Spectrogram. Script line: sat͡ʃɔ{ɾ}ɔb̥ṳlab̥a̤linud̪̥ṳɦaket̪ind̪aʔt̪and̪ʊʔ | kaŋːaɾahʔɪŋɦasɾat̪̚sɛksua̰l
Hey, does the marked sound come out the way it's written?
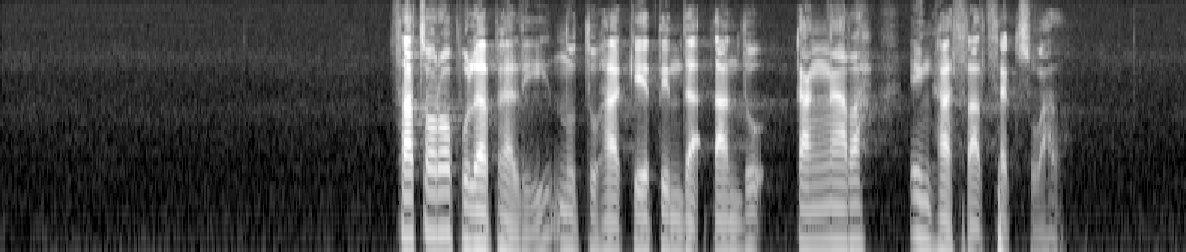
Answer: yes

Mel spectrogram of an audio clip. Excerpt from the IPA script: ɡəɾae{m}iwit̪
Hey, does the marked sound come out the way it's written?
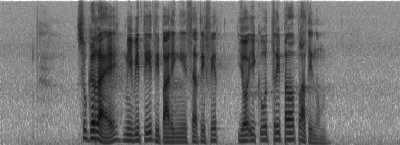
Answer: yes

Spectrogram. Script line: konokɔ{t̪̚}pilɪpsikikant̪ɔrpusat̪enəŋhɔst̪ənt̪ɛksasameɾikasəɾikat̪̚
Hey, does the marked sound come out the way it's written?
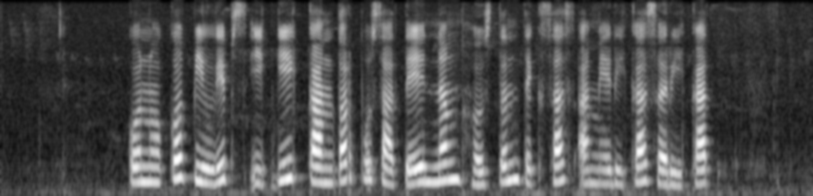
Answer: no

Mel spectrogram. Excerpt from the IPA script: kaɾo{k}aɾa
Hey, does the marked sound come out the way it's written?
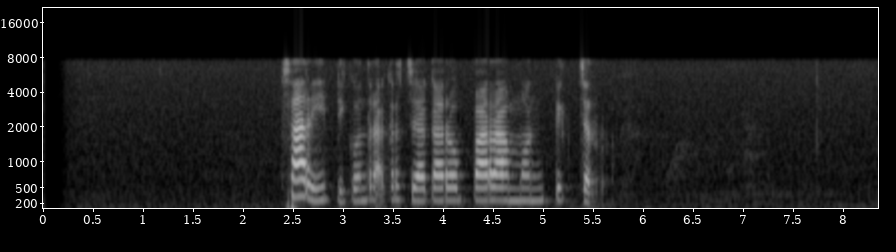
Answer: no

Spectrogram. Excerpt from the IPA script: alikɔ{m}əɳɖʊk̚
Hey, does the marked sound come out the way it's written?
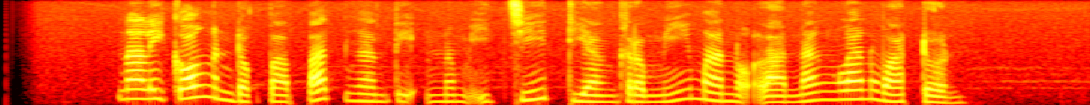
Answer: no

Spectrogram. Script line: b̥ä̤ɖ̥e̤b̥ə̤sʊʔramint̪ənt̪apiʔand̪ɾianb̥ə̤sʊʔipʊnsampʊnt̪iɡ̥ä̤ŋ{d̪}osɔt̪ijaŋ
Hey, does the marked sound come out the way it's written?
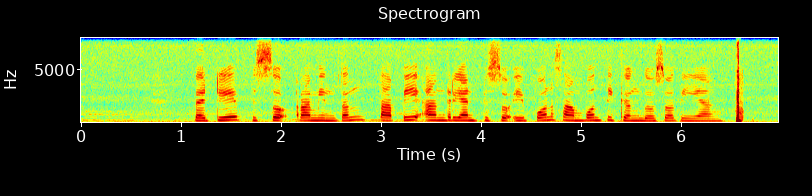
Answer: yes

